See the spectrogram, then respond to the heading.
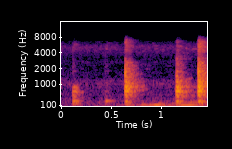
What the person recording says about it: kind of a ceramic almost metallic ring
